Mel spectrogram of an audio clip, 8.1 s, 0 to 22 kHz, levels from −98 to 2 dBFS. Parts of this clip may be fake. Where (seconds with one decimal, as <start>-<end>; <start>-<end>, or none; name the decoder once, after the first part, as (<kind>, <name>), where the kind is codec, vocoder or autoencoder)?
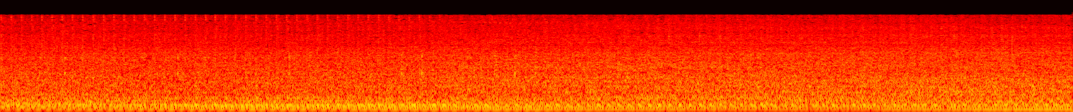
none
